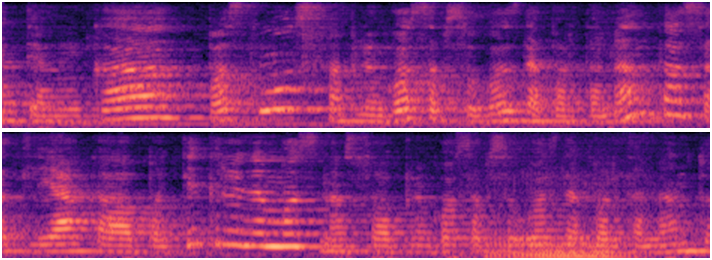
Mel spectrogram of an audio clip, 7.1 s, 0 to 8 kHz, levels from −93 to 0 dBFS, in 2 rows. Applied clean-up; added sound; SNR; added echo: none; Dog; 4 dB; reverberation time 0.2 s.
